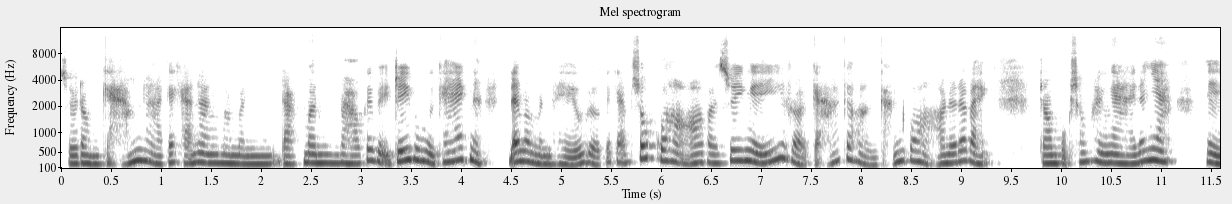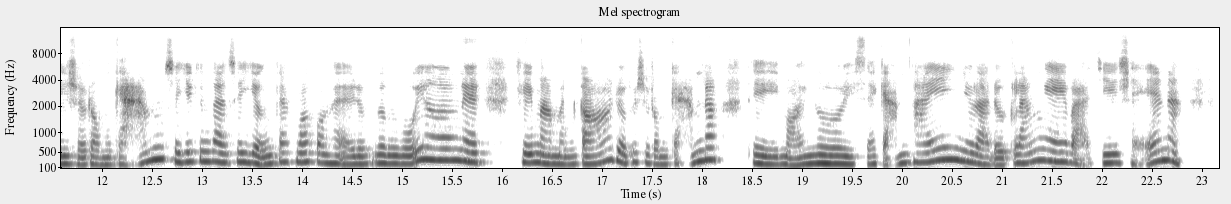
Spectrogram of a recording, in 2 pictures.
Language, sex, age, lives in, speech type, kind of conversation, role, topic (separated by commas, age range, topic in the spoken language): Vietnamese, female, 30-34, Vietnam, read, expert-assistant, expert, Vai trò của sự đồng cảm trong cuộc sống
